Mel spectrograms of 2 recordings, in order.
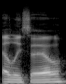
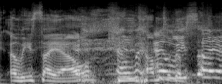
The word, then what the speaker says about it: Eliseo: my name's actually eli it's actually eliseo but i go by eli cuz my whole childhood trying to teach a teacher a white teacher how to say my name ruined that for me like excuse me elisael i literally had i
